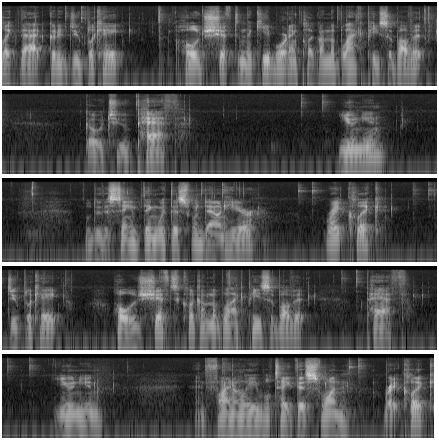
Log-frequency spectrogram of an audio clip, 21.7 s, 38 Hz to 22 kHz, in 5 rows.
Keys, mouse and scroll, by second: 0.8 click, 3.5 shift+click, 5.6 click, 7.5 click, 10.8 click, 11.8 click, 13.0 click, 14.6 shift+click, 16.6 click, 17.6 click, 19.6 click, 21.0 click.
